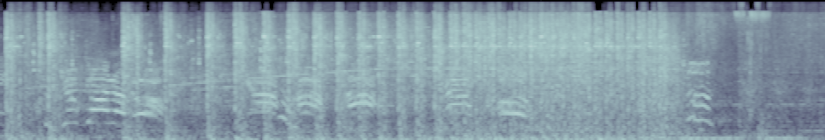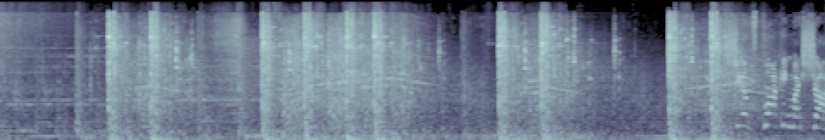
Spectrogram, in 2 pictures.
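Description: Rapid gunfire comes from Quen soldiers in the video game Horizon Forbidden West, first a dense continuous barrage, then sharper separate bursts and shots with short pauses, loud and close, with voices shouting over the fight.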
